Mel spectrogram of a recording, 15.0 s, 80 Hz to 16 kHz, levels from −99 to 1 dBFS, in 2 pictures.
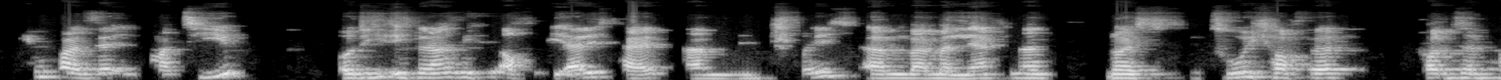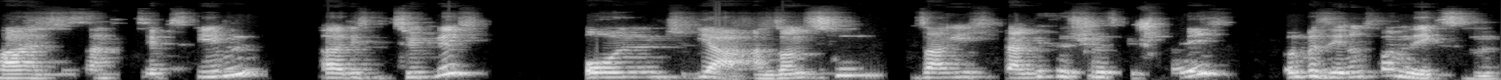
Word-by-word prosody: jeden 235 Hz, 0 st, -4 dB
Fall 200 Hz, -3 st, +4 dB
sehr 195 Hz, +1 st, -1 dB
informativ 205 Hz, -, -1 dB, 0.4 s
und 185 Hz, 0 st, +2 dB
ich 195 Hz, -, -1 dB
ich 200 Hz, -, +1 dB
bedanke 200 Hz, +2 st, +2 dB
mich 210 Hz, +1 st, -7 dB
auch -, -, +2 dB
für 415 Hz, -, -24 dB
die -, -, 0 dB
Ehrlichkeit 220 Hz, -, +3 dB
an 160 Hz, 0 st, 0 dB
dem 165 Hz, +1 st, -8 dB
Gespräch, 215 Hz, -, -3 dB
ähm, 175 Hz, 0 st, +4 dB
weil 170 Hz, 0 st, +3 dB
man 165 Hz, -1 st, +3 dB
lernt 170 Hz, +2 st, +2 dB
immer 180 Hz, -1 st, +2 dB, 0.3 s
Neues 180 Hz, 0 st, +1 dB
dazu. 200 Hz, +3 st, -4 dB
Ich 220 Hz, -2 st, -1 dB
hoffe, 190 Hz, -1 st, +2 dB
ich 190 Hz, 0 st, -14 dB
konnte 190 Hz, 0 st, 0 dB
'n 185 Hz, 0 st, -4 dB
paar 180 Hz, 0 st, +6 dB
interessante 180 Hz, 0 st, -5 dB
Tipps 195 Hz, +10 st, -3 dB
geben, 285 Hz, -, +2 dB, 0.3 s
äh, 200 Hz, 0 st, +4 dB
diesbezüglich. 220 Hz, -, 0 dB, 0.5 s
Und, 225 Hz, +1 st, +2 dB
ja, 235 Hz, -, +4 dB
ansonsten 205 Hz, -, 0 dB
sage 205 Hz, +1 st, +1 dB
ich 220 Hz, +1 st, -8 dB
danke 195 Hz, +5 st, +2 dB
für's 245 Hz, -2 st, -1 dB
schönes 220 Hz, -1 st, 0 dB
Gespräch 395 Hz, -6 st, +1 dB, 0.3 s
und 220 Hz, -, 0 dB
wir 260 Hz, -, +3 dB
sehen 210 Hz, -1 st, +3 dB
uns 235 Hz, +1 st, -5 dB
beim 285 Hz, -4 st, 0 dB
nächsten. 155 Hz, -7 st, 0 dB
200 Hz, 195 wpm, -16 LUFS, 180-225 Hz, 0.5 s, paar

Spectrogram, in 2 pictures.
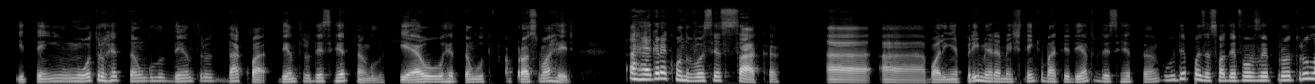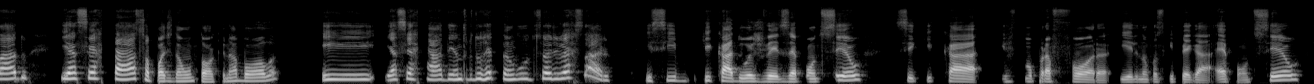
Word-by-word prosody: E 115 Hz, -, -6 dB
tem 135 Hz, +3 st, -4 dB
um 145 Hz, 0 st, -2 dB
outro 175 Hz, +4 st, +1 dB
retângulo 160 Hz, -3 st, -3 dB
dentro 150 Hz, +2 st, -5 dB
da 155 Hz, -3 st, -2 dB
qua -, -, -2 dB
dentro 130 Hz, +3 st, -3 dB
desse 145 Hz, +1 st, -4 dB
retângulo, 110 Hz, -, -3 dB
que 110 Hz, -1 st, -1 dB
é 115 Hz, +2 st, +5 dB
o 130 Hz, 0 st, +3 dB
retângulo 130 Hz, -1 st, -3 dB
que 125 Hz, -, -30 dB
fica 145 Hz, -, -18 dB
próximo 125 Hz, +2 st, +1 dB
à -, -, +1 dB
rede. 150 Hz, -4 st, -2 dB, 0.5 s
A 255 Hz, -, +7 dB
regra 235 Hz, +3 st, +7 dB
é -, -, +2 dB
quando 215 Hz, -9 st, +2 dB
você 175 Hz, +2 st, +1 dB
saca 180 Hz, -, +1 dB, 0.5 s
a 105 Hz, -2 st, -1 dB
a -, -, -10 dB
bolinha 115 Hz, 0 st, -1 dB
primeiramente 140 Hz, -4 st, -1 dB
tem 150 Hz, +2 st, -4 dB
que 165 Hz, -, -13 dB
bater 130 Hz, -1 st, -2 dB
dentro 145 Hz, +8 st, -3 dB
desse 135 Hz, -2 st, -6 dB
retângulo, 130 Hz, -, -7 dB
e -, -, -8 dB
depois 250 Hz, -4 st, 0 dB
é 175 Hz, -, +1 dB
só 175 Hz, 0 st, +1 dB
devolver 185 Hz, +1 st, +2 dB
para 195 Hz, +1 st, -4 dB
o -, -, +5 dB
outro 195 Hz, +7 st, 0 dB
lado 265 Hz, +4 st, +3 dB, 0.3 s
e 265 Hz, -2 st, +7 dB
acertar, 265 Hz, -2 st, +4 dB
só 200 Hz, -, +2 dB
pode 145 Hz, -4 st, +1 dB
dar 145 Hz, -, +1 dB
um 150 Hz, -, +1 dB
toque 125 Hz, -2 st, 0 dB
na 155 Hz, +2 st, -1 dB
bola, 165 Hz, +8 st, +1 dB, 0.4 s
e 230 Hz, +2 st, +2 dB
e 205 Hz, -, +1 dB
acertar 225 Hz, -1 st, 0 dB
dentro 230 Hz, 0 st, +1 dB
do 255 Hz, -, +1 dB
retângulo 255 Hz, -2 st, +1 dB
do 220 Hz, -, -14 dB
seu 270 Hz, -, +4 dB
adversário. 285 Hz, -, +1 dB, 0.4 s
E 170 Hz, -, -3 dB
se 185 Hz, +2 st, -6 dB, 0.2 s
quicar 175 Hz, -5 st, +4 dB
2 145 Hz, -1 st, +1 dB
vezes 130 Hz, 0 st, +2 dB
é 130 Hz, -, +6 dB
ponto 130 Hz, 0 st, -3 dB
seu, 205 Hz, +2 st, +3 dB, 0.3 s
se 145 Hz, -, -7 dB
quicar 140 Hz, -2 st, +1 dB, 0.3 s
e 125 Hz, -, -12 dB
for 135 Hz, +1 st, -10 dB
pra 130 Hz, -, 0 dB
fora, 115 Hz, -7 st, -2 dB
e 115 Hz, -, -4 dB
ele 115 Hz, 0 st, -3 dB
não 120 Hz, 0 st, -5 dB
conseguir 120 Hz, +1 st, -10 dB
pegar 115 Hz, -2 st, -2 dB
é 120 Hz, -, +1 dB
ponto 105 Hz, 0 st, -12 dB
seu, 205 Hz, +4 st, +2 dB
150 Hz, 195 wpm, -22 LUFS, 130-210 Hz, 0.5 s, A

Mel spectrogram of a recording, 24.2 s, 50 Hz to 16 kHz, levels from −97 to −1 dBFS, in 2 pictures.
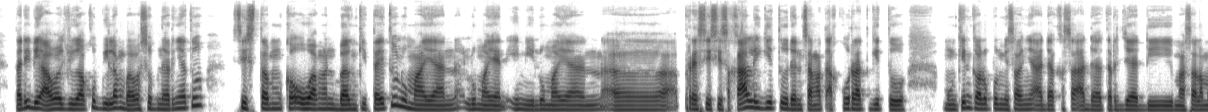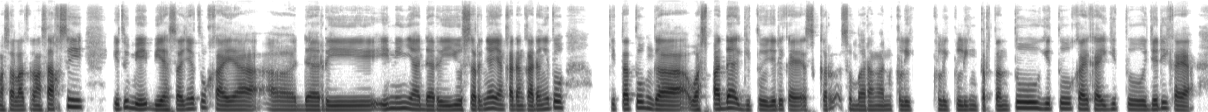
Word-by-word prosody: tadi 155 Hz, +7 st, +3 dB
di -, -, +7 dB
awal 165 Hz, +3 st, +6 dB
juga 160 Hz, -1 st, +3 dB
aku 210 Hz, -, -1 dB
bilang 175 Hz, +2 st, +1 dB
bahwa 145 Hz, +1 st, +3 dB
sebenernya 160 Hz, +2 st, -1 dB
tuh, 270 Hz, +7 st, -1 dB, 0.3 s
sistem 170 Hz, -3 st, 0 dB
keuangan 165 Hz, -2 st, +4 dB
bank 155 Hz, 0 st, +3 dB
kita 165 Hz, 0 st, +1 dB
itu 280 Hz, -, -2 dB
lumayan 150 Hz, -, +2 dB
lumayan 145 Hz, -4 st, 0 dB
ini, 155 Hz, -2 st, -3 dB
lumayan, 140 Hz, -1 st, -1 dB
eee, 140 Hz, 0 st, -3 dB
presisi 155 Hz, -1 st, -1 dB
sekali 190 Hz, +7 st, +4 dB
gitu 185 Hz, -1 st, 0 dB
dan 155 Hz, -1 st, +3 dB
sangat 150 Hz, -1 st, 0 dB
akurat 160 Hz, -2 st, 0 dB
gitu. 145 Hz, -2 st, 0 dB, 0.4 s
Mungkin 150 Hz, +6 st, -1 dB
kalaupun 165 Hz, -1 st, +1 dB
misalnya 150 Hz, 0 st, -1 dB
ada 140 Hz, 0 st, -1 dB
kesa -, -, -3 dB
ada 135 Hz, -1 st, -1 dB
terjadi 135 Hz, -1 st, -1 dB
masalah-masalah 135 Hz, 0 st, 0 dB
transaksi 155 Hz, -, 0 dB, 0.3 s
itu 210 Hz, +7 st, -1 dB
bia 155 Hz, -2 st, +3 dB
biasanya 145 Hz, +1 st, +1 dB
tuh 205 Hz, +3 st, -6 dB
kayak, 140 Hz, -3 st, +2 dB
eee, 135 Hz, -2 st, -3 dB
dari 135 Hz, 0 st, +1 dB, 0.4 s
ininya 180 Hz, -2 st, 0 dB
dari 135 Hz, -1 st, +1 dB
user-nya 145 Hz, +4 st, +1 dB
yang 155 Hz, -, 0 dB
kadang-kadang 140 Hz, 0 st, +1 dB
itu 200 Hz, +4 st, +2 dB, 0.5 s
kita 155 Hz, 0 st, 0 dB
tuh 195 Hz, -, +2 dB
nggak 140 Hz, -3 st, +3 dB
waspada 155 Hz, +6 st, +3 dB
gitu 140 Hz, 0 st, -5 dB
jadi 140 Hz, +2 st, +1 dB
kayak 130 Hz, -2 st, 0 dB
seker 140 Hz, -, -6 dB
sembarangan 135 Hz, -2 st, -3 dB
klik 135 Hz, -1 st, -4 dB, 0.2 s
klik 140 Hz, -2 st, -6 dB
link 135 Hz, -1 st, -3 dB
tertentu 190 Hz, +7 st, +1 dB
gitu 170 Hz, +1 st, -2 dB
kayak-kayak 150 Hz, -3 st, 0 dB
gitu. 145 Hz, -3 st, -1 dB
Jadi 150 Hz, +6 st, -1 dB
kayak 135 Hz, -5 st, 0 dB
150 Hz, 165 wpm, -20 LUFS, 140-165 Hz, 0.5 s, di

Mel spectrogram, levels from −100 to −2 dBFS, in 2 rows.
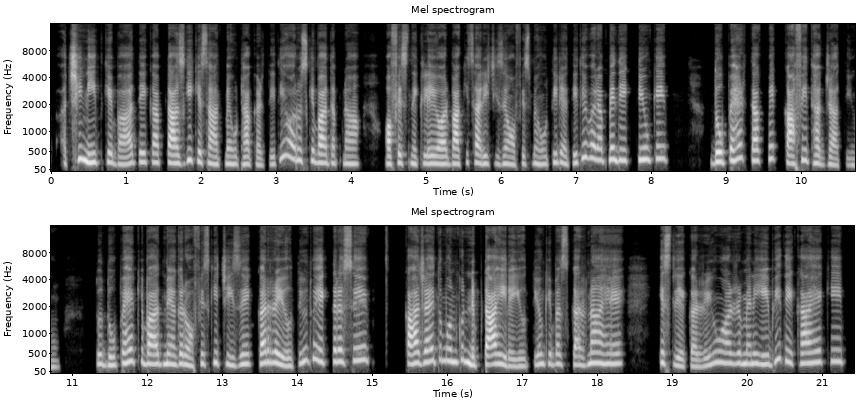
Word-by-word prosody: अच्छी 310 Hz, -, +3 dB
नींद 230 Hz, -6 st, +5 dB
के 230 Hz, -2 st, +1 dB
बाद 180 Hz, +2 st, -2 dB
एक 230 Hz, 0 st, -2 dB
आप 220 Hz, -1 st, +1 dB
ताज़गी 205 Hz, +6 st, +4 dB
के 245 Hz, -2 st, -1 dB
साथ 200 Hz, -5 st, 0 dB
में 190 Hz, -, 0 dB
उठा 185 Hz, 0 st, -2 dB
करती 165 Hz, +2 st, -7 dB
थीं 360 Hz, -, -2 dB
और 335 Hz, -6 st, 0 dB
उसके 265 Hz, 0 st, -2 dB
बाद 215 Hz, -3 st, +3 dB
अपना 190 Hz, -1 st, -4 dB, 0.4 s
ऑफिस 200 Hz, +3 st, 0 dB
निकले 195 Hz, 0 st, -1 dB
और 185 Hz, 0 st, +2 dB
बाकी 190 Hz, +3 st, +1 dB
सारी 210 Hz, -3 st, 0 dB
चीजें 190 Hz, 0 st, -8 dB
ऑफिस 185 Hz, +2 st, -6 dB
में 195 Hz, -, -3 dB
होती 185 Hz, +5 st, -5 dB
रहती 210 Hz, -2 st, -4 dB
थी 350 Hz, -, 0 dB
पर 325 Hz, -3 st, 0 dB
अब 280 Hz, -2 st, -1 dB
मैं 295 Hz, -1 st, +4 dB
देखती 275 Hz, +1 st, -1 dB
हूँ 295 Hz, 0 st, +3 dB
कि, 315 Hz, +2 st, -1 dB, 0.6 s
दोपहर 270 Hz, +7 st, +4 dB
तक 265 Hz, 0 st, +3 dB
मैं 315 Hz, -, -2 dB
काफ़ी 210 Hz, +7 st, +4 dB
थक 200 Hz, -3 st, +1 dB
जाती 160 Hz, -2 st, -5 dB
हूँ। 160 Hz, 0 st, -11 dB, 0.5 s
तो 235 Hz, -, -1 dB
दोपहर 210 Hz, +7 st, +1 dB
के 290 Hz, -, -4 dB
बाद 235 Hz, -2 st, +3 dB
मैं 240 Hz, 0 st, +3 dB
अगर 230 Hz, +1 st, 0 dB
ऑफिस 215 Hz, +4 st, -3 dB
की 270 Hz, 0 st, -2 dB
चीज़ें 230 Hz, 0 st, -2 dB
कर 250 Hz, +3 st, +5 dB
रही 260 Hz, -4 st, +4 dB
होती 185 Hz, +6 st, -3 dB
हूँ, 300 Hz, -, -1 dB
तो 360 Hz, -, -4 dB
एक 290 Hz, -4 st, +1 dB
तरह 295 Hz, 0 st, +3 dB
से 320 Hz, +4 st, -1 dB, 0.5 s
कहा 245 Hz, +2 st, +7 dB
जाए 275 Hz, +3 st, +2 dB
तो 335 Hz, -, -8 dB
मैं 315 Hz, -1 st, -2 dB
उनको 300 Hz, +2 st, 0 dB
निपटा 220 Hz, -4 st, +6 dB
ही 235 Hz, -3 st, +3 dB
रही 175 Hz, -2 st, -2 dB
होती 180 Hz, +5 st, -7 dB
हूँ, 235 Hz, -, -1 dB
कि 240 Hz, -, -6 dB
बस 235 Hz, -2 st, -5 dB
करना 220 Hz, +5 st, +1 dB
है 245 Hz, 0 st, 0 dB, 0.5 s
इसलिए 210 Hz, -8 st, -1 dB
कर 175 Hz, -2 st, -2 dB
रही 185 Hz, +5 st, -4 dB
हूँ 270 Hz, +3 st, -2 dB
और 255 Hz, -1 st, -2 dB
मैंने 245 Hz, 0 st, 0 dB
ये 225 Hz, -1 st, +1 dB
भी 320 Hz, -, -3 dB
देखा 255 Hz, -6 st, 0 dB
है 270 Hz, +2 st, 0 dB
कि, 295 Hz, 0 st, -6 dB
235 Hz, 230 wpm, -20 LUFS, 195-270 Hz, 0.6 s, कहा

